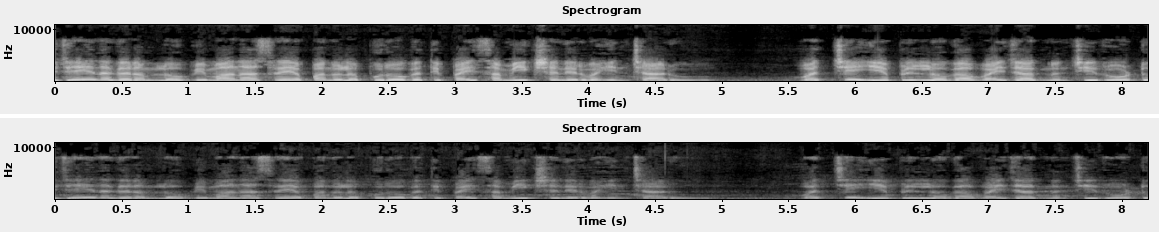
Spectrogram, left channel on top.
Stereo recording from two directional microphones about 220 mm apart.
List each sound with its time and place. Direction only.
0.1 s a man's voice: 35° left (ahead or behind)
